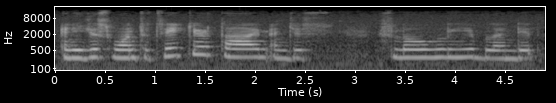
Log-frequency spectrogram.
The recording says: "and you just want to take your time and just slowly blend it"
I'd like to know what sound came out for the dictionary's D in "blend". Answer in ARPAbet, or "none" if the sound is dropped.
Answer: D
